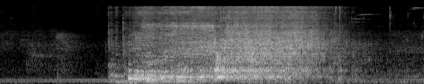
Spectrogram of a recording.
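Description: Zurn flushometer valve flushing a commercial toilet: a loud rush of water starts about a second in, runs for about two seconds and dies away near the end.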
